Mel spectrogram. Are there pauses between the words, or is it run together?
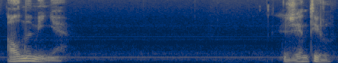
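pauses. There are pauses after minha and after gentil. The line takes on a different meaning. The speaker calls it right. "é outra história"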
